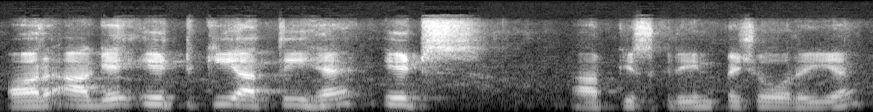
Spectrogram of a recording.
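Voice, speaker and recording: A man whose first language is Urdu, giving a slow English lesson, asking questions and answering them himself. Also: on the high side, a bit bright, a little hiss or hum. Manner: asks questions then answers them, repeats words. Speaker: English teacher.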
